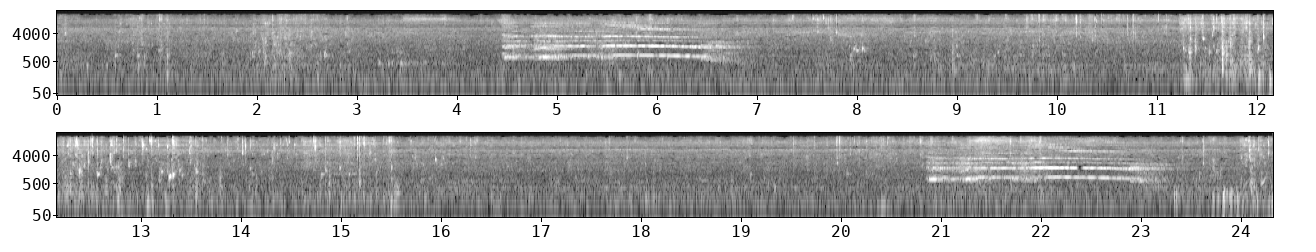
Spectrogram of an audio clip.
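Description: A rooster crows twice, about four seconds in and again near the end, each call lasting about two seconds. In between, water splashes and sloshes as hands work among catfish crowded in a netted tub.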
